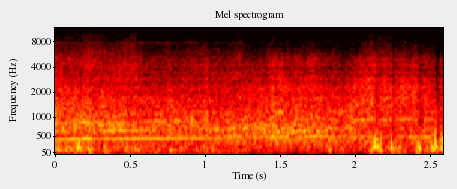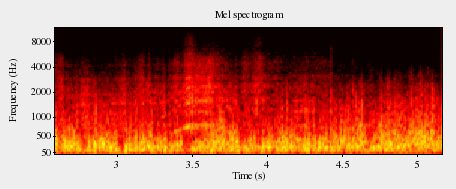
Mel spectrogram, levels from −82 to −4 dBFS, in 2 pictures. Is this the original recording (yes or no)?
yes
